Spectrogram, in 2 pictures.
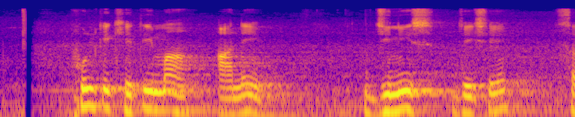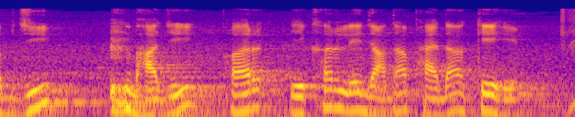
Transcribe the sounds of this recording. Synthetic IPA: pʰʊlkekʰeːt̪imãaːne | d͡ʒɪnisd͡ʒəɪse | səbd͡ʒi | bʱaːd͡ʒipʰɐɾ | eːkʰəɾled͡ʒjaːd̪apʰaːɪd̪akeɦeː

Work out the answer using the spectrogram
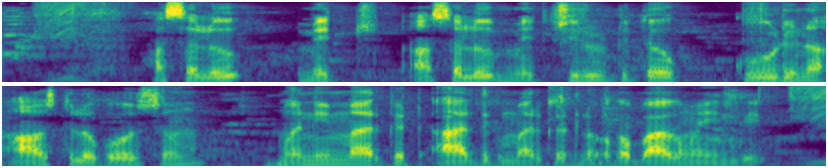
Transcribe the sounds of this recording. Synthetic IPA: ɐɐlu | ɐsɐlume̞t͡ʃːuɾiʈit̪o̞ː | kuːɽinɐʔaːst̪ulɐkɔːsɐmːɐniːmaːɾkeʈaːɾt̪ʰikɐmaːɾkeʈlo̞ːɔkɐbʱaːɡɐmɐjind̪i

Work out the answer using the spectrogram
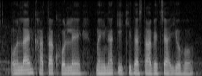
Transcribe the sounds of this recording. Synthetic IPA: onlainkʰat̪akʰolːeməɦinakikid̪əst̪abet͡ʃaɦijoɦo

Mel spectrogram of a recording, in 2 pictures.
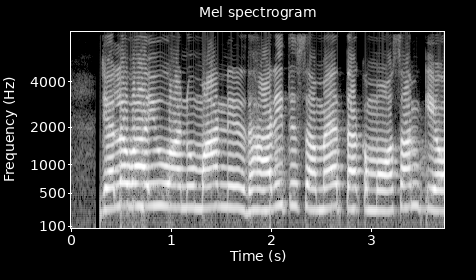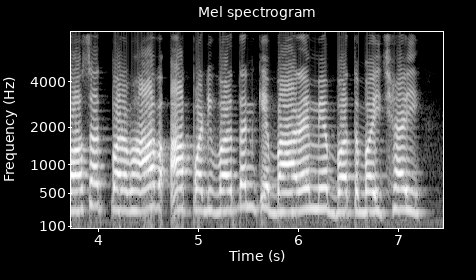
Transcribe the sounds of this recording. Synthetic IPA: d͡ʒəlʋajuənumanːiɾd̪ʱaɾit̪səməjt̪əkmɔsəmkeɔsət̪̚pɾəbʱabapəɾibəɾt̪ənkebaɾemebət̪bəjt͡ʃʰəj

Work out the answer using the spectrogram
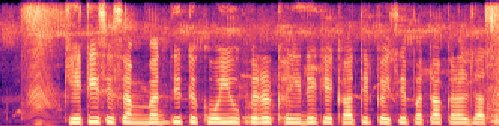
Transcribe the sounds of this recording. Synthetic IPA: kʰeːʈisesɐ̃mbə̃nd̪ʱɪt̪koːiʊpɾəɾxʰɐɾiːd̪ekekʰaːt̪ɪɾkɐɪsepɐt̪akɐɾəld͡ʒaːsɐk

